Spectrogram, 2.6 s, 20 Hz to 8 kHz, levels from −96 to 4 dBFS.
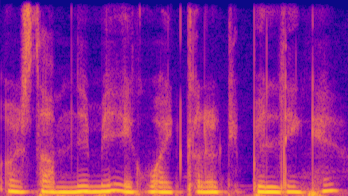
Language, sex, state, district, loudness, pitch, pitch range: Hindi, female, Arunachal Pradesh, Papum Pare, -12 LUFS, 210 Hz, 205-220 Hz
